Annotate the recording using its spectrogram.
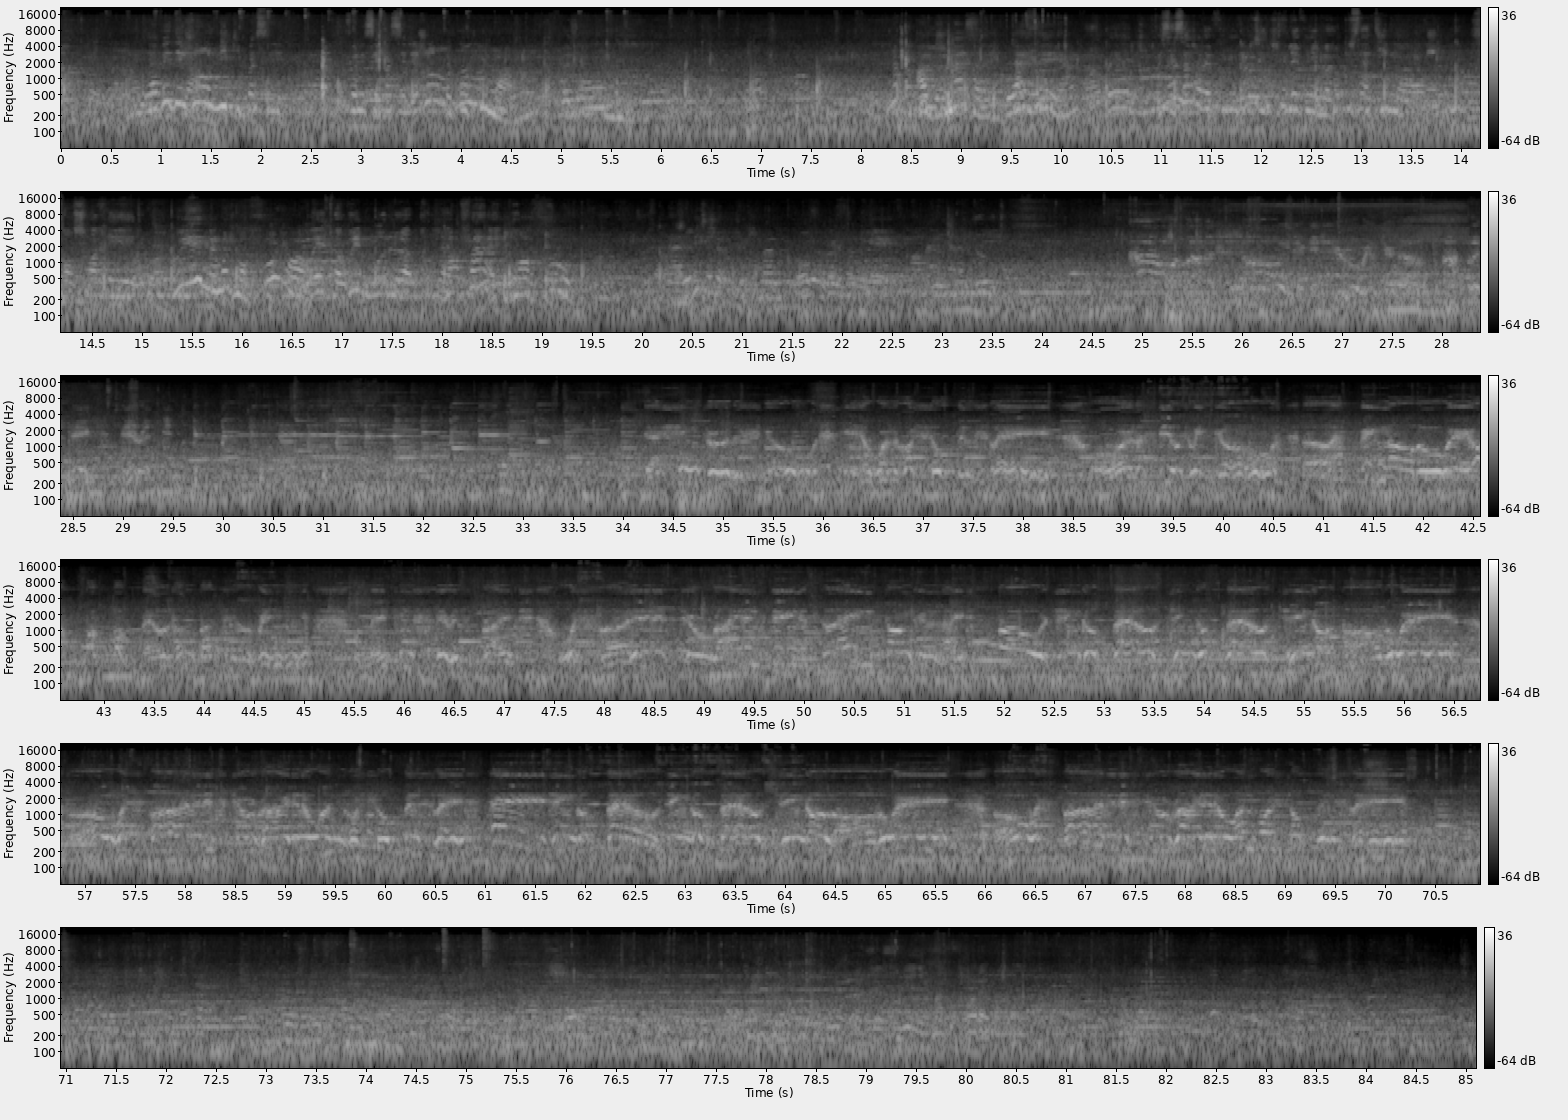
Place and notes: Charleroi, Belgique - Christmas market
Near the Chrysalis store, an automatic Santa-Claus broadcasts a small music every time somebody enters. It's like an horror film, with killer dolls. Frightening ! After I have a small walk in the Christmas market, during a very cold afternoon.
